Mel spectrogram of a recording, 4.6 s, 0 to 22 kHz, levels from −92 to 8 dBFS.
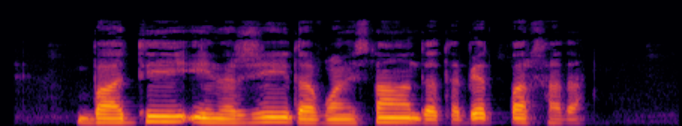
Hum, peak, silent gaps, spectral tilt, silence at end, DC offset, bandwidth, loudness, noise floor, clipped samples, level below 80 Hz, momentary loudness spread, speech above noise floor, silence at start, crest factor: none; -4 dBFS; none; -9 dB/octave; 0.7 s; under 0.1%; 9.2 kHz; -18 LUFS; -71 dBFS; under 0.1%; -70 dBFS; 15 LU; 53 dB; 0.5 s; 16 dB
